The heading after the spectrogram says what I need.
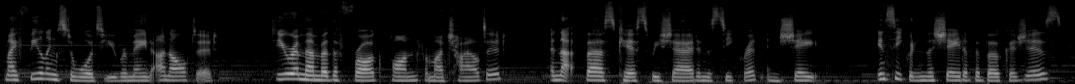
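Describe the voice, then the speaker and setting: A woman's voice: lowish voice, steady tone, moderate pace, soft background music, close to an everyday voice. A woman voicing a lovesick, burdened young lord in a visual novel, reading out a poetic confession. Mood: wistful, tender.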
